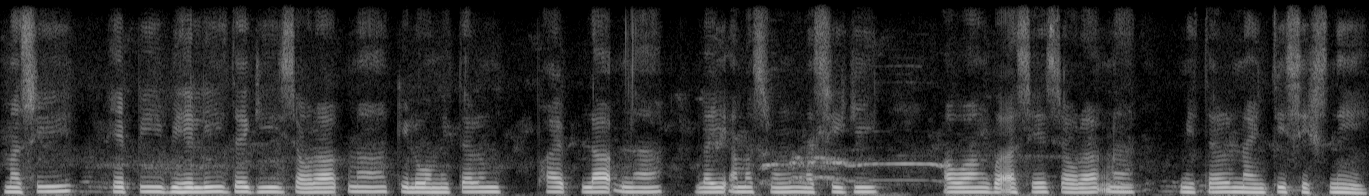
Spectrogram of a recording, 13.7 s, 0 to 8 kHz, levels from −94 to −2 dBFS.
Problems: background sounds at intervals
